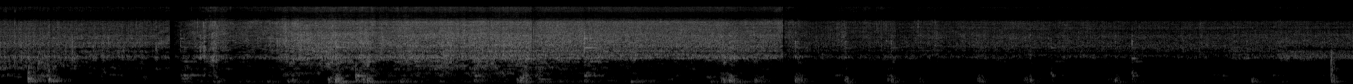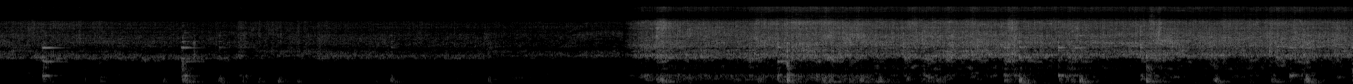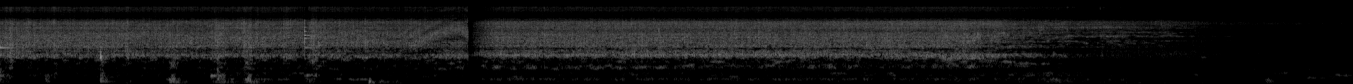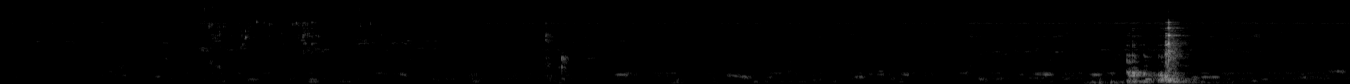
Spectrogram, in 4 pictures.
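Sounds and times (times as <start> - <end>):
chicken sizzling in a pot: 0.0 - 54.0.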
